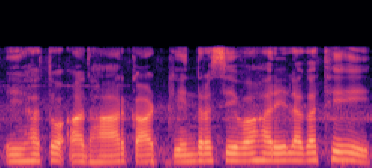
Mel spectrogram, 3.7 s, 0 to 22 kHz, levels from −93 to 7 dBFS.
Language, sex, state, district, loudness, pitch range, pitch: Chhattisgarhi, male, Chhattisgarh, Rajnandgaon, -16 LUFS, 115-130 Hz, 125 Hz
